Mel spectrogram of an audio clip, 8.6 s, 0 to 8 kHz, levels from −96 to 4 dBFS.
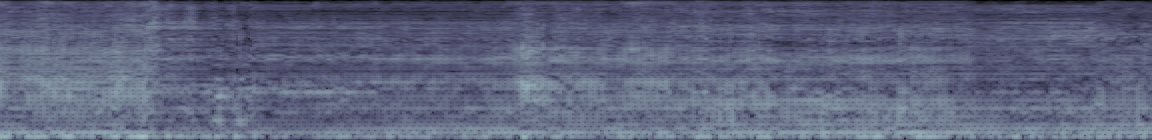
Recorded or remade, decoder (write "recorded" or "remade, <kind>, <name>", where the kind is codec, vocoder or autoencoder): remade, vocoder, HiFi-GAN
